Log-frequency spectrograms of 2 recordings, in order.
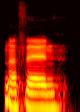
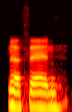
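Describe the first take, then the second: No difference in how they are said.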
